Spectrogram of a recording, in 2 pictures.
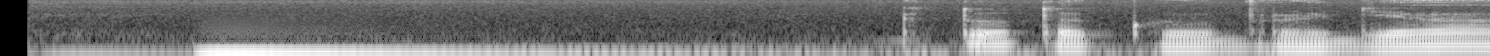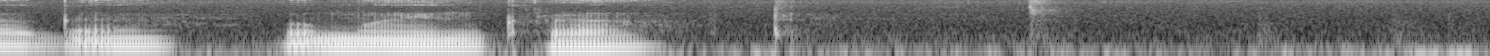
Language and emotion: Russian, sad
